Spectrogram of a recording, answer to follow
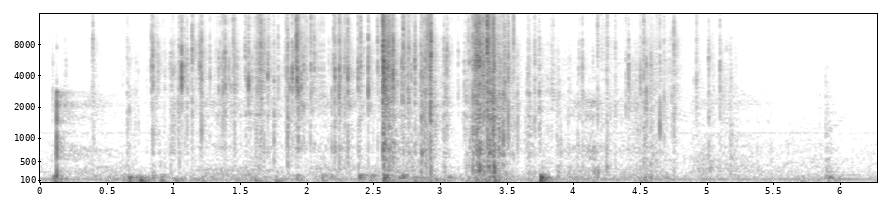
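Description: Foil wrapper of an Upper Deck Series 1 hockey card pack being torn open and crinkled. The crackling is loudest in the middle and dies away about five seconds in.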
